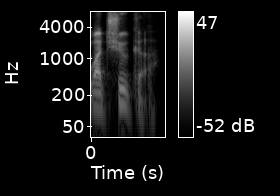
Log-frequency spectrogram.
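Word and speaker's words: Huachuca: There was the name of the place was Fort Wuka, spelled Huachuka, but I think it's pronounced Wuka.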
